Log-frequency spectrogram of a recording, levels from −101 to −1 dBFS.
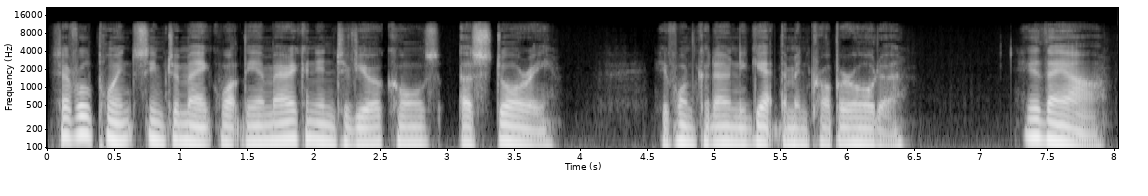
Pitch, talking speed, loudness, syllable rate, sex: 110 Hz, 180 wpm, -19 LUFS, 6.4 syllables/s, male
